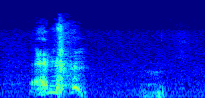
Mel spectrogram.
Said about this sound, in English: I'm sorry, I had to sneeze. I apologize.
